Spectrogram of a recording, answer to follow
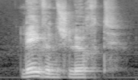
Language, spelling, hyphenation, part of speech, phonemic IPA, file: Dutch, levenslucht, le‧vens‧lucht, noun, /ˈleː.vənsˌlʏxt/, Nl-levenslucht.ogg
- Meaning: 1. oxygen 2. air, considered as life-giving 3. breath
